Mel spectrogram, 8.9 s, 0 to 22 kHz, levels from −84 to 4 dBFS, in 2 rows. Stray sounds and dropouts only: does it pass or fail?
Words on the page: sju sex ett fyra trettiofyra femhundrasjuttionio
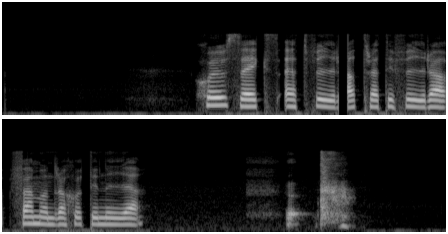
fail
